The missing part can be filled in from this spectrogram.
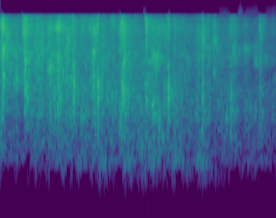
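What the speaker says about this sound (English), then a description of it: "Can we please clap for the Minister?" An audience applauds the Minister at a high-level stakeholder engagement event, a dense, steady wash of many hands clapping that lasts the whole stretch.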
